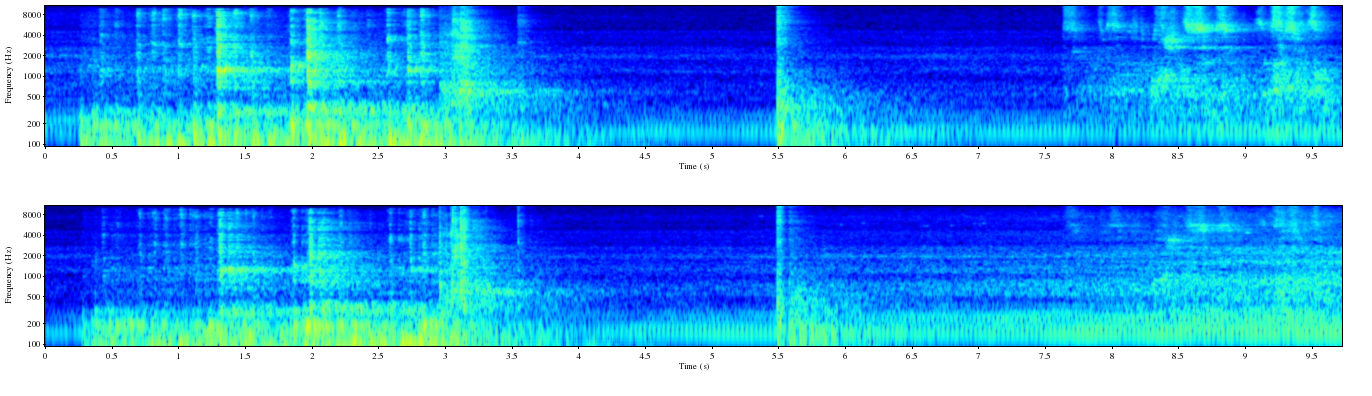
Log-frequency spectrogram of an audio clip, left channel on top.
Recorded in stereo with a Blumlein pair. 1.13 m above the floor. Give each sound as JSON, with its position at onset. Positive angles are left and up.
{"t": 0.3, "sound": "typing on a keyboard", "azimuth_deg": 40, "distance_m": 3.5}
{"t": 3.0, "sound": "crumpling", "azimuth_deg": -25, "distance_m": 1.6}
{"t": 5.5, "sound": "a crack", "azimuth_deg": 0, "distance_m": 2.0}
{"t": 7.6, "sound": "whispering", "azimuth_deg": 55, "distance_m": 2.5}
